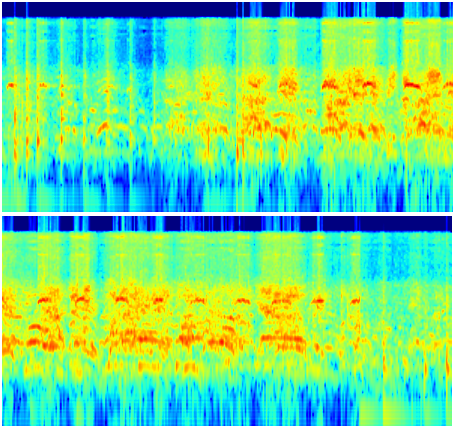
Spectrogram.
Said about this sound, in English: Currently doing some more Zig Heil, and you really can't really hear what they're saying over the crowd noises.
